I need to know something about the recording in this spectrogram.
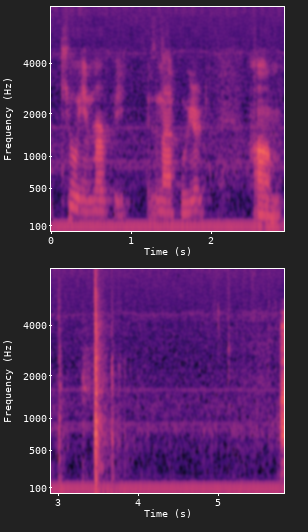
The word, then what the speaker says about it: Killian: It's not pronounced Cillian, it's pronounced Killian. Killian Murphy.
